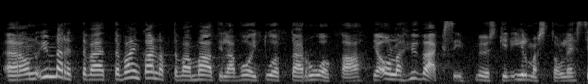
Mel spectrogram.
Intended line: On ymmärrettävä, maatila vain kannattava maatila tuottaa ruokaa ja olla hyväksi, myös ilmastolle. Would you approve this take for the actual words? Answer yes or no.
no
